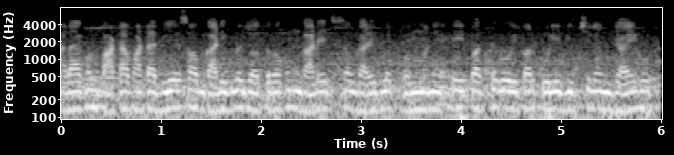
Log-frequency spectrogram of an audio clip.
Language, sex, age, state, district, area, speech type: Bengali, male, 30-45, West Bengal, Purba Bardhaman, urban, spontaneous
